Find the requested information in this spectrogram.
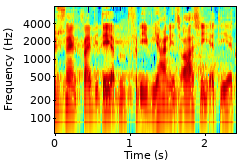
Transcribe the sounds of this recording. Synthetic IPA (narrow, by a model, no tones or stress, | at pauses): æɕo̝nɛ̰ːl̥ʁɛʋid̥e̝̰ːɐd̥emfɒ̽d̥ḭːʋihɑ̈e̝ne̝nt͡sʰɐʁɑ̈səiæd̥iheɐk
